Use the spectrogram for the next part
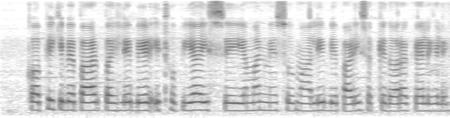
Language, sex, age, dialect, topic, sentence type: Magahi, female, 31-35, Western, agriculture, statement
